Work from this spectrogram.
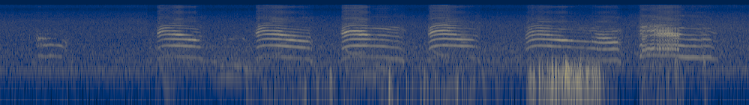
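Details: Ginger, a kitten left alone at home, crying and calling for its mother: six drawn-out, harmonic-rich meows after a faint opening one, each about a second long and spaced roughly every one and a half seconds, with a brief rustle between two of them.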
